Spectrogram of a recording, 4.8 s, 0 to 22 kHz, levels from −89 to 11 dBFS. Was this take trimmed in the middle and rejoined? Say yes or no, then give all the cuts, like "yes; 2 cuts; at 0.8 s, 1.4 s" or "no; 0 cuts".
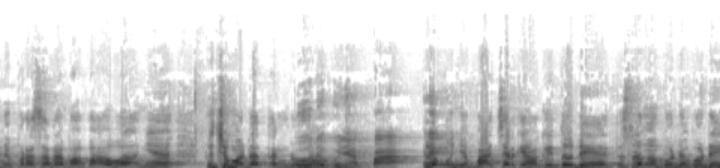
no; 0 cuts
